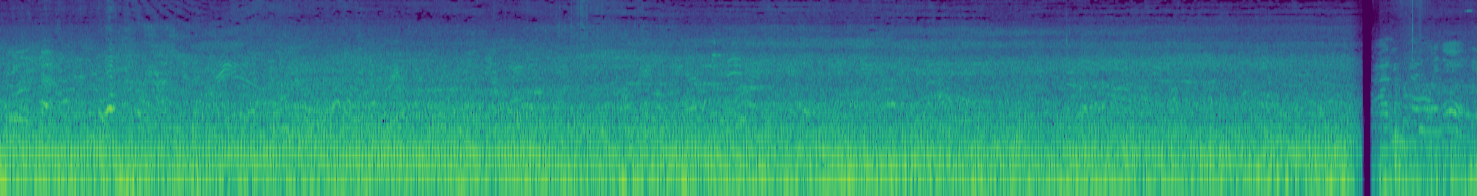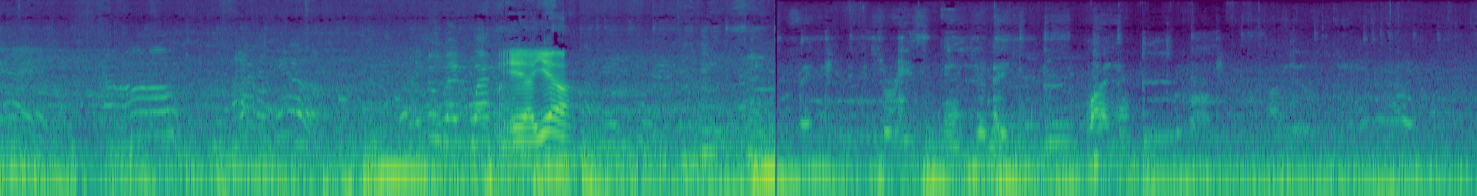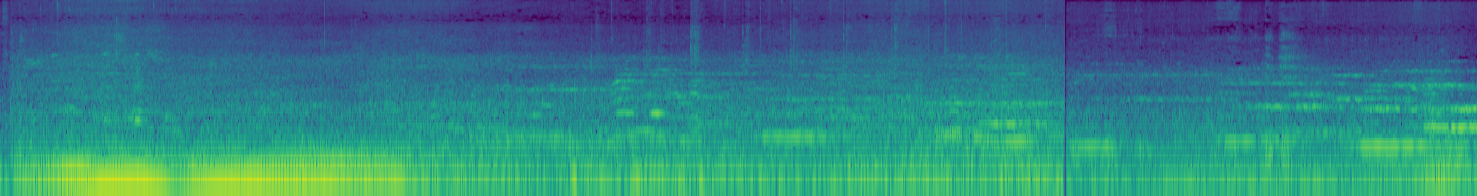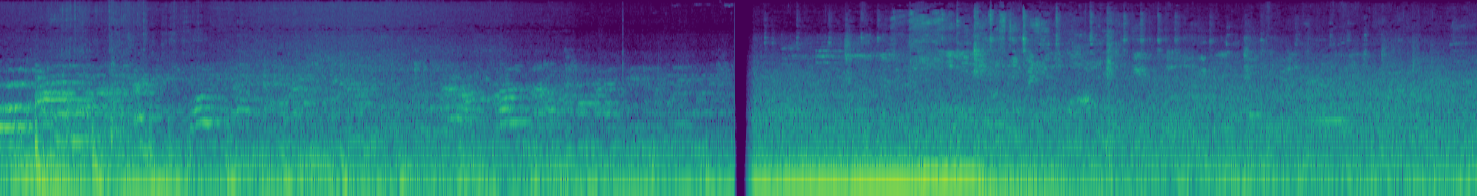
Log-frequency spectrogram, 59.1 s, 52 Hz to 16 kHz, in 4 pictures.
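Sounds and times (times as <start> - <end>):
cars driving slowly past: 0.0 - 26.0, 26.6 - 59.0
voices: 0.0 - 59.0
music: 20.5 - 29.7, 51.8 - 59.0.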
